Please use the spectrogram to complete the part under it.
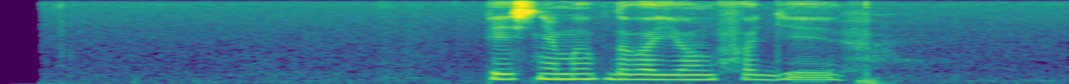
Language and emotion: Russian, neutral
